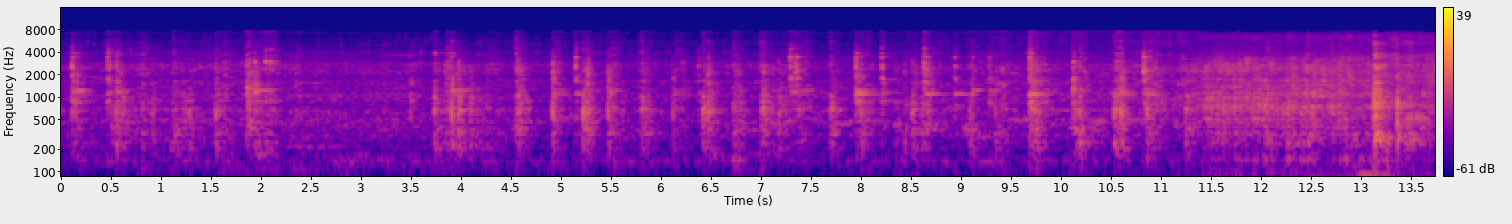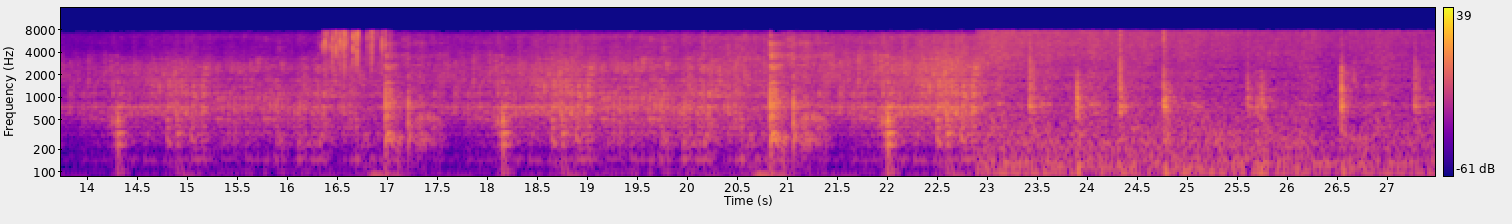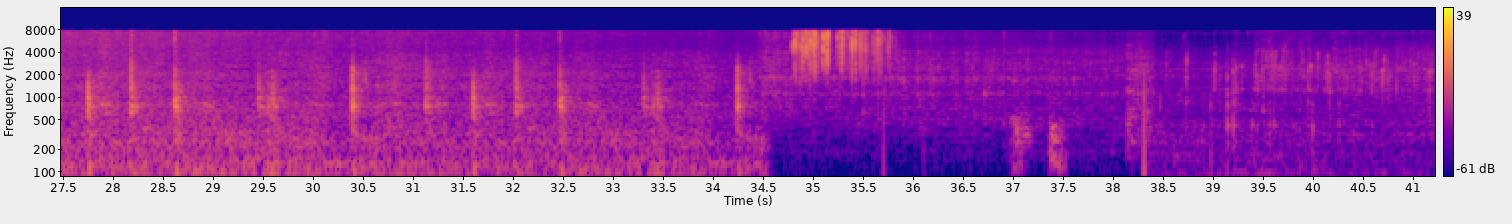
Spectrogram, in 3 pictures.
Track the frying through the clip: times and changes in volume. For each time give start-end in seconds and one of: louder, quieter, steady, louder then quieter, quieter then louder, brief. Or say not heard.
0.0-41.1 louder then quieter.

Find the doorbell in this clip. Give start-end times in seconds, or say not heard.
not heard.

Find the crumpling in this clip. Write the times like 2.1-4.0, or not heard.
16.4-17.1, 34.8-35.8.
